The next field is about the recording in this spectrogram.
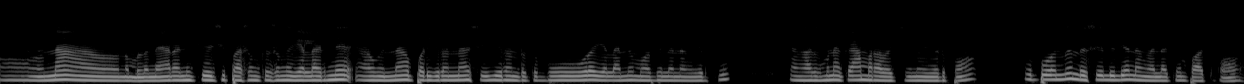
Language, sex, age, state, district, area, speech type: Tamil, female, 60+, Tamil Nadu, Tiruvannamalai, rural, spontaneous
